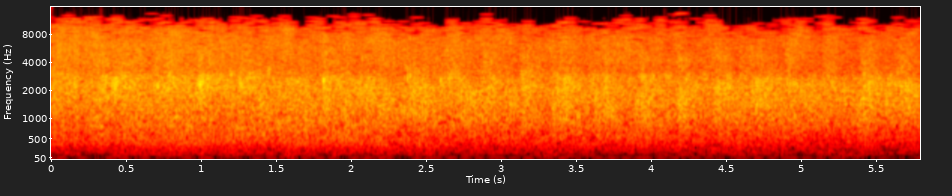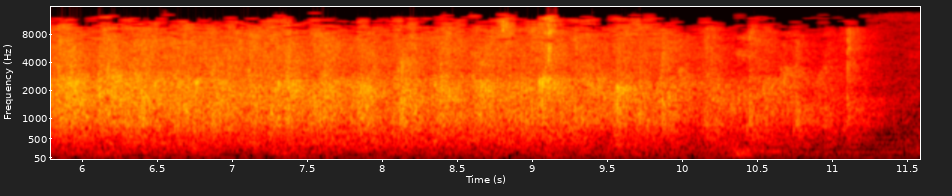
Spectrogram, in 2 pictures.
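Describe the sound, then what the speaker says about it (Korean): A church congregation at an evening revival service applauds to welcome the pastor, a dense, steady wash of clapping from many hands that holds throughout before fading out at the end. "목사님 환영하는 박수로 목사님 모시도록 하겠습니다"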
